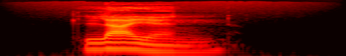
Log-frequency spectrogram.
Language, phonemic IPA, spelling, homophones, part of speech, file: German, /ˈlaɪ̯ən/, Laien, leihen, noun, De-Laien.ogg
- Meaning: plural of Laie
